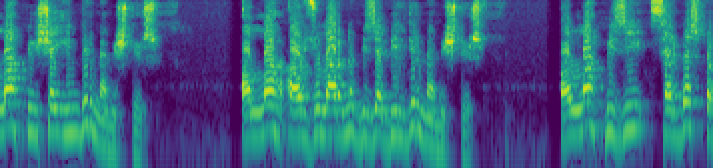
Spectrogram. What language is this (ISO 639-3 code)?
tur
